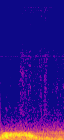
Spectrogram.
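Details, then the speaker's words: Right common femoral vein spectral Doppler in a supine, reverse-Trendelenburg patient during a DVT rule-out leg ultrasound: soft low whooshing flow swelling briefly with thigh augmentation, then fading, with some return flow. "Okay, so now we're going to be taking a look at the CFV waveform, making sure that we remove angle correct. And changing our sweep speed here, lowering our baseline, decreasing our Doppler scale, and then augmenting in the thigh"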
